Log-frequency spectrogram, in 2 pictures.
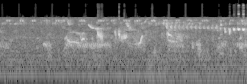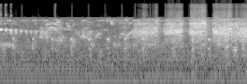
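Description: Wild birds calling: several short, rising and falling chirps, a fast trill that slides down in pitch about three seconds in, then a dense chorus of calls from about six seconds in.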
